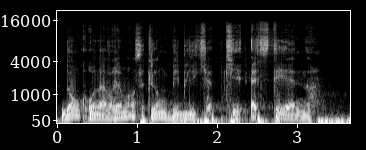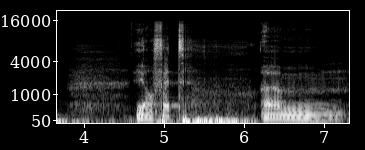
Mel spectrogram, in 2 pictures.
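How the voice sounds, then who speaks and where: A man with a low voice and a husky edge talks in a loose, unscripted monologue. He circles back on his words, fills gaps, and restarts half-finished sentences as he walks his viewers through a web page. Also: dark tone. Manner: halting, full of restarts and fillers. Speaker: video host. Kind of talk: casual explanatory monologue.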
